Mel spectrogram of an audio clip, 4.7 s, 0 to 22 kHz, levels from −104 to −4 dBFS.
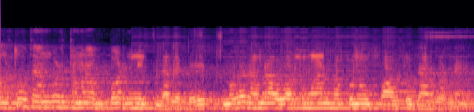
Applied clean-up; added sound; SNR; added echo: neural separator model SepFormer DNS4.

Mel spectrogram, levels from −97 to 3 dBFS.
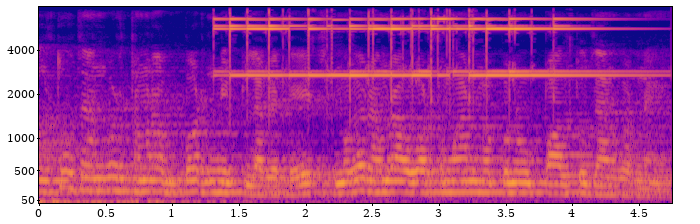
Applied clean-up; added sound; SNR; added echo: none; Bell; -4 dB; reverberation time 0.1 s.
